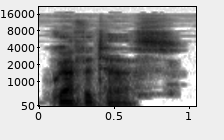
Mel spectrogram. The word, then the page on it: gravitas: Australian English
